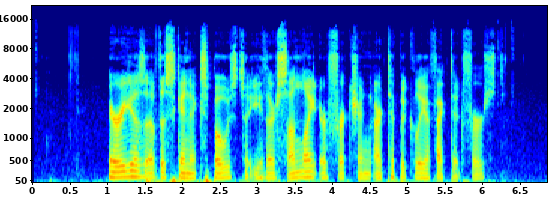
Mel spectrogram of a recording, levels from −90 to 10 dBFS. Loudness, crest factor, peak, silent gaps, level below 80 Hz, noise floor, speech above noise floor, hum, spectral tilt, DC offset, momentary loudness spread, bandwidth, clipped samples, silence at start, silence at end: -21 LUFS; 20 dB; -2 dBFS; none; -38 dBFS; -60 dBFS; 39 dB; none; -4 dB/octave; under 0.1%; 10 LU; 15 kHz; under 0.1%; 1 s; 0.6 s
